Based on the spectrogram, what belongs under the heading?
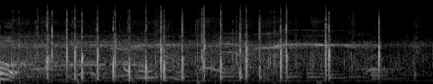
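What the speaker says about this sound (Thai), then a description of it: "ปรบมือครับทุกคนบราโว" A small group claps in scattered, uneven bursts, a few sharp individual claps standing out over a low background of voice and tonal sound.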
